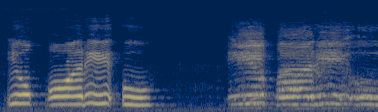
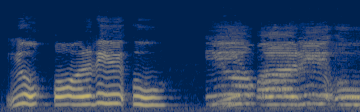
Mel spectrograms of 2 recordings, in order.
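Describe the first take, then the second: The two takes are said the same way.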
